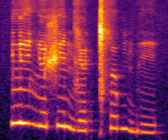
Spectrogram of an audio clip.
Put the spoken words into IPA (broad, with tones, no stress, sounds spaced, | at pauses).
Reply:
l i˦ ʎ ø˦ ʃ i˦ n z ø˨ ǀʰ ɯ˦ b m b i˨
